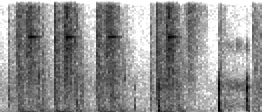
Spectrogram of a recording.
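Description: Rapid gunfire rattles in a multiplayer video game as a string of fast, muffled shots, followed by a few sharper, louder single cracks close by.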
